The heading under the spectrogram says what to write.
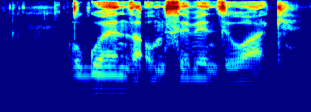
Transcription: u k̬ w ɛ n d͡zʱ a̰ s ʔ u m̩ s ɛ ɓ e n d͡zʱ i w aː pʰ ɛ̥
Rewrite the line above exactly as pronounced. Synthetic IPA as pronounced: u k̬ w ɛ n d͡zʱ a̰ ʔ u m̩ s ɛ ɓ e n d͡zʱ i w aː kʰ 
